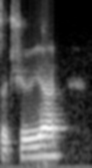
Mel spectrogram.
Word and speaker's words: Achiuwa: The more and more tape I watch of that guy, Precious Achiuwa, is how you say his last name.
